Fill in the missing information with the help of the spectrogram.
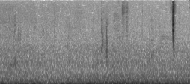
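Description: Steady low engine rumble and road noise from inside a moving car on its way out to go swimming, continuous and fairly loud, with a couple of faint high-pitched clicks or squeaks near the end.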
